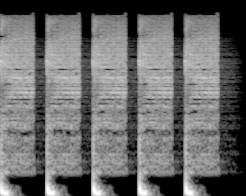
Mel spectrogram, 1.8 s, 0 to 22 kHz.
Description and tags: new order blue monday fill
my remake of that iconic fill. i think i’ve got it pretty spot on. thought it might come in handy for some people
130 bpm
